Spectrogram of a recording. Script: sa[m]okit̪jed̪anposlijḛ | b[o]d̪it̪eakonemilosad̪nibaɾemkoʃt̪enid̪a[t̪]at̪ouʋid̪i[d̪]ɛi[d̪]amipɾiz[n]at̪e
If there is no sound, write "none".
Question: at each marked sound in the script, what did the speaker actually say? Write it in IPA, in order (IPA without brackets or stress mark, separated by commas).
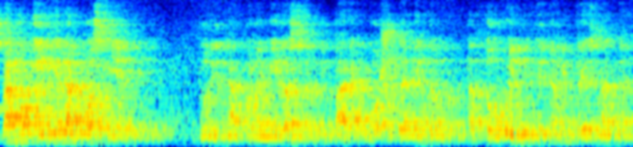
m, u, d̪, t̪, d̪, n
